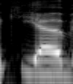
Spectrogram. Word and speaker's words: Kiev: minute conversation about it he actually taught me how to pronounce kiev apparently kiev is the russian pronunciation and the ukrainian way is actually closer to t eve wait how would i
